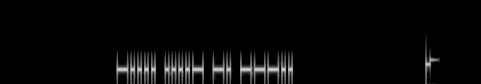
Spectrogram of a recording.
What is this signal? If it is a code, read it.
Morse code, heard as a keyed tone, about 34 wpm, 700 Hz. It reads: 64N8
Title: Common Cut Numbers - 4-Digit 35wpm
